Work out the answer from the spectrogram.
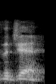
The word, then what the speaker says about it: The Gent: So first of all, I think I'm pronouncing your DJ name wrong. Shonda's correcting me. Your current DJ name is the Gent, correct?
